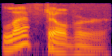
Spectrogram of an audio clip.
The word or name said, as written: leftover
